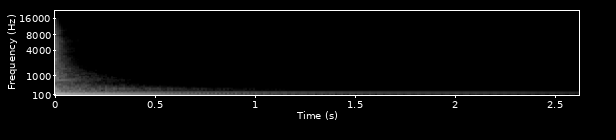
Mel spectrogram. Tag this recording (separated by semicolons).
Drums; Whisk; With; Hit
